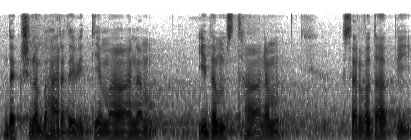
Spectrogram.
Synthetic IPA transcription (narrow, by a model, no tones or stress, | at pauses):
d̪ɐkʂiɳɐbʱaːɾɐt̪ɐʋid̪jɐmaːnɐmid̪ɐmst̪ʰaːnɐm | sɐɾʋɐd̪aːpi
